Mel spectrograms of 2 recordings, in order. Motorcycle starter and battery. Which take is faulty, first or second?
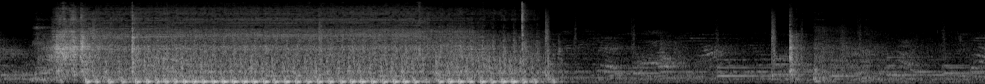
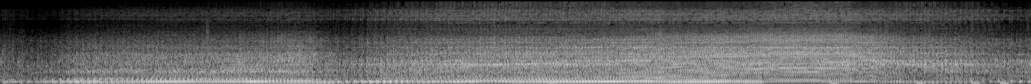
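first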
